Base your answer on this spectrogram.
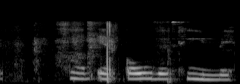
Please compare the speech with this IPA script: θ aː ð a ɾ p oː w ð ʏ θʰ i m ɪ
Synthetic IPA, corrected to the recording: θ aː ð ɛ ɾ k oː w ð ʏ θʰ iː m ɪ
